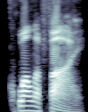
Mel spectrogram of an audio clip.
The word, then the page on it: qualify: American English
